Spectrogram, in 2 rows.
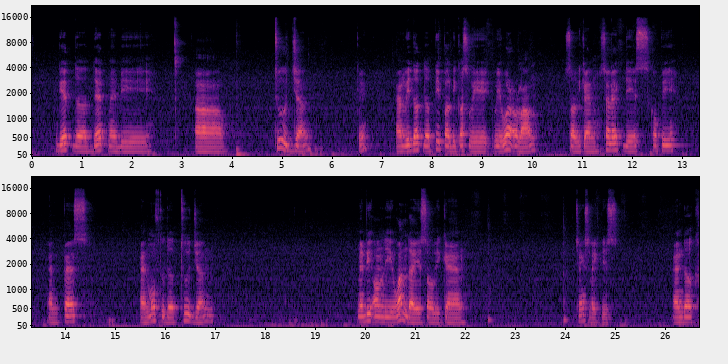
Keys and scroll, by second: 2.0 super+a, 5.7 Escape, 12.0 super+c, 13.3 super+v.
